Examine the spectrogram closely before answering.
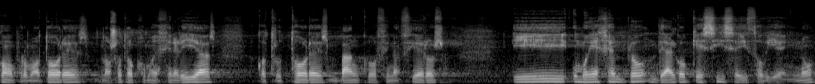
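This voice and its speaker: Noticeable background noise sits behind a man whose medium pitch shifts in an ordinary way. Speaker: engineer, project coordinator. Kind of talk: conference talk. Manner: fast.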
